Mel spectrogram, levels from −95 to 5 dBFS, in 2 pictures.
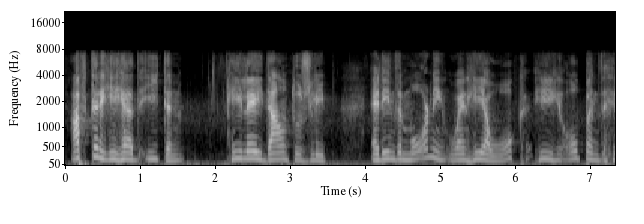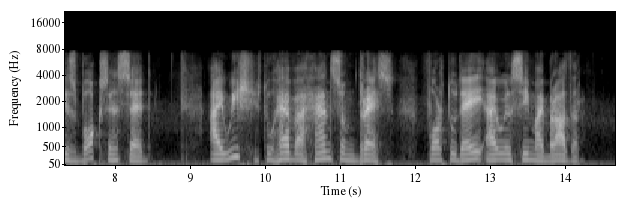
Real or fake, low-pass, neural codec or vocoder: real; 7.2 kHz; none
